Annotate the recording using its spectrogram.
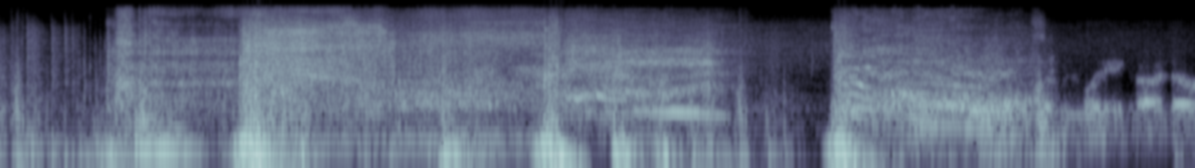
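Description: Heavy blows thud into a body.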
